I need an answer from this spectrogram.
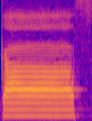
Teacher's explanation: জিব্বার গোড়া থেকে একটু আগে বাড়িয়ে তার বরাবর উপরে তালুর সাথে লাগিয়ে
